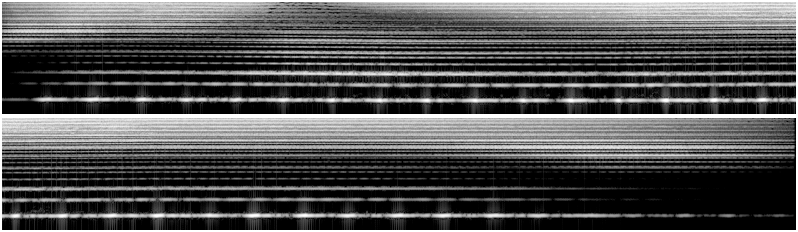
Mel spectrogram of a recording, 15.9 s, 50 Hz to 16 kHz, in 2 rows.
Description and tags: Luminize Moody high C BEND 3
drum and bass FX atmosphere dnb 170 BPM key C
170, atmosphere, bass, C, dnb, drum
